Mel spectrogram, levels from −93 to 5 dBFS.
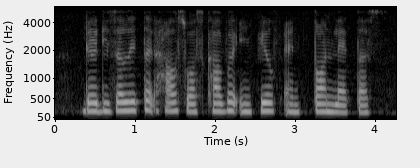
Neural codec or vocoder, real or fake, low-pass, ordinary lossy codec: codec, 16 kHz, 8 kbps, FunCodec, trained on Chinese and English, 25 frames a second; fake; 5.4 kHz; none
